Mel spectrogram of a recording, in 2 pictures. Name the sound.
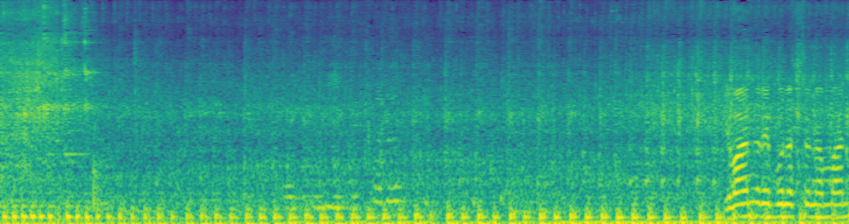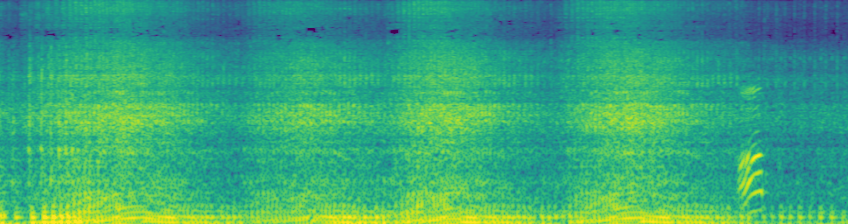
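motorcycle engine running and revving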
